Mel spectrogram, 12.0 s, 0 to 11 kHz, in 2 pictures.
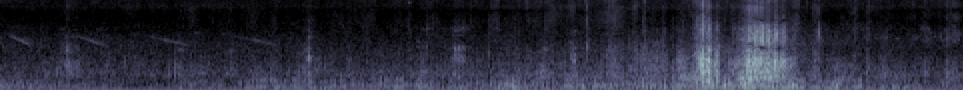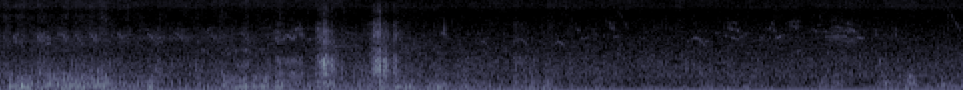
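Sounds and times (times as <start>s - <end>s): hoofbeats on grass: 0.1s - 8.6s.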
